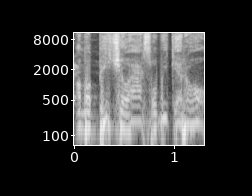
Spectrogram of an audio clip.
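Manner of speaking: voiced, hissed stage whisper. Retelling a movie scene of a man dancing with a woman: imitating a whisper. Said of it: "he's whispering".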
